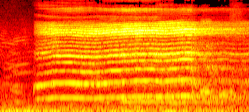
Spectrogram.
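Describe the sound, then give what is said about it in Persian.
An infant cries in one long, sustained, high-pitched wail that lasts about two seconds and then breaks off, with faint low noise before it starts. “یه گریه میشنوی، اینطور ناله میزنی”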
